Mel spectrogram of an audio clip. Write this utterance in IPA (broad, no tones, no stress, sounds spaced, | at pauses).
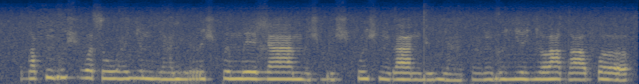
dˤ o p ŋ ɡ u ç v ʌ s u w a̤ ʎ e m ʎ a̤ lʲ e̤ r ɯ ç p e m e ɮ aː m a̤ ç b e̤ ç f ɯ ç ŋ ɡ a n d e̤ ʎ a̤ p a̤ ŋ ɡ ɯ ʎ e ʎ ʌː dˤ ʌː f ʌ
